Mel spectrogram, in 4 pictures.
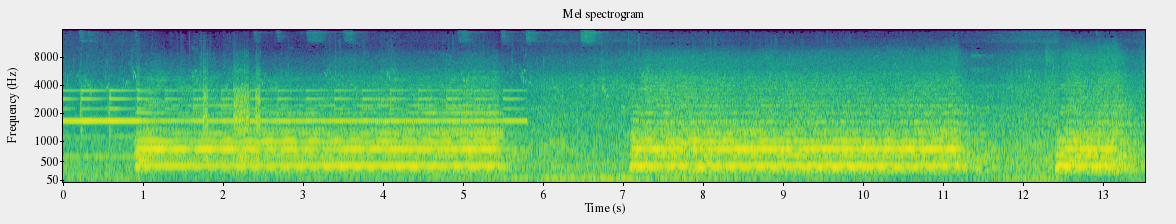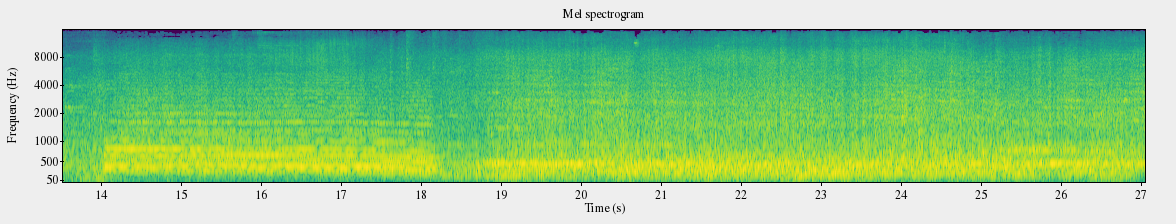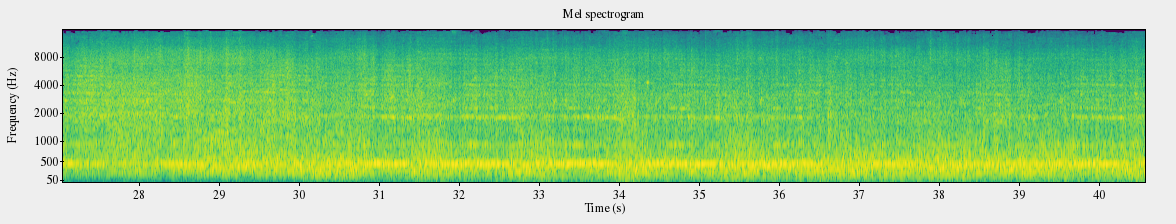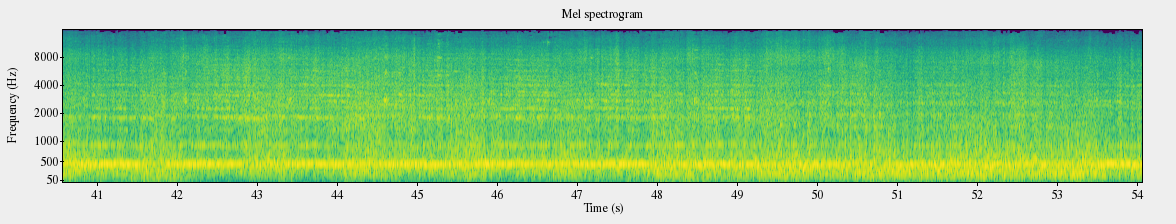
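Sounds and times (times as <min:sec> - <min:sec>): freight train rumbling: 0:00.0 - 0:54.0
train air horn: 0:00.9 - 0:05.8, 0:07.1 - 0:11.8, 0:12.4 - 0:18.4, 0:30.8 - 0:36.4, 0:39.7 - 0:49.3
wheels clickety-clack: 0:18.3 - 0:54.0.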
